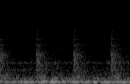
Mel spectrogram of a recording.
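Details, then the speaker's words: Portable diesel air heater (toolbox-style case), running on diesel indoors with exhaust piped outside: steady low hum with soft regular thumping ticks about three per second from the fuel pump; normal running. "listen hear that that thumping noise is the fuel pump okay no it don't run by gas that's the best part about it it runs by diesel listen to that"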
